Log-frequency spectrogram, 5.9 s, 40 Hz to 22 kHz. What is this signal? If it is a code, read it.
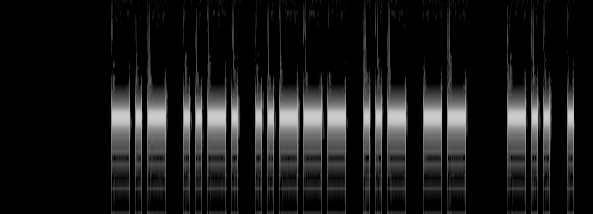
Morse code, heard as a keyed tone, about 20 wpm, 700 Hz. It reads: KF2UM DE
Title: USA Callsign DE Callsign 20wpm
